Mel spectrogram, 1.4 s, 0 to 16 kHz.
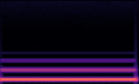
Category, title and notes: Instrument samples > Synths / Electronic
Landline Phonelike Synth F#4
Synth, JI, JI-3rd, Landline, Landline-Phone, Landline-Phonelike-Synth, Landline-Holding-Tone, Tone-Plus-386c, just-minor-third, Holding-Tone, just-minor-3rd, Old-School-Telephone, Landline-Telephone-like-Sound, Landline-Telephone, JI-Third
